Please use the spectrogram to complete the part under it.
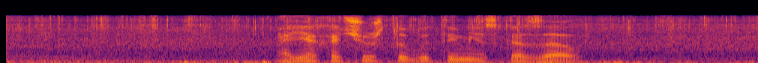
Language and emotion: Russian, neutral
